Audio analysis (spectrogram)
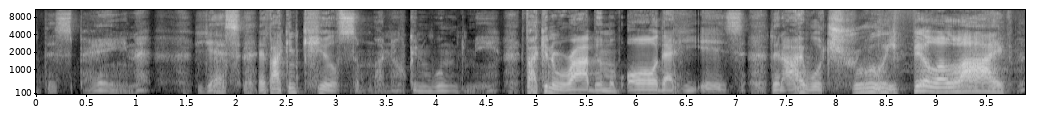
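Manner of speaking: hushed menace building to a frenzied cry; deranged, building. A narrator's reading. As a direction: start near a whisper, climb to a drawn-out yell. Villain works himself into frenzy.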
